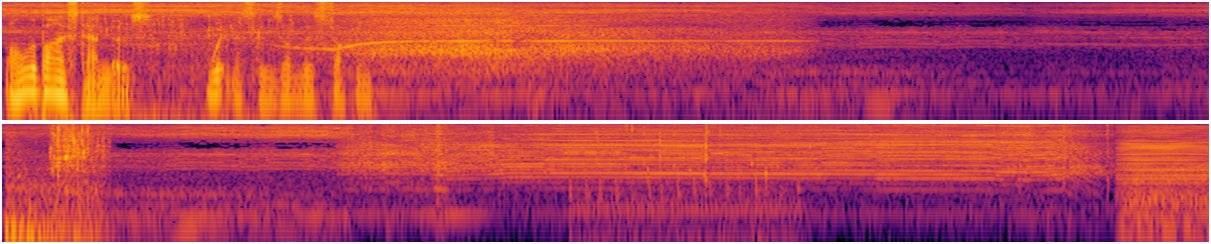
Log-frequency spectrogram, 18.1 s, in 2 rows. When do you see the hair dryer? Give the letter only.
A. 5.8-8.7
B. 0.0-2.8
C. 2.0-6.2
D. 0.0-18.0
C.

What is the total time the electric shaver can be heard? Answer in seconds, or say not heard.
18 s.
